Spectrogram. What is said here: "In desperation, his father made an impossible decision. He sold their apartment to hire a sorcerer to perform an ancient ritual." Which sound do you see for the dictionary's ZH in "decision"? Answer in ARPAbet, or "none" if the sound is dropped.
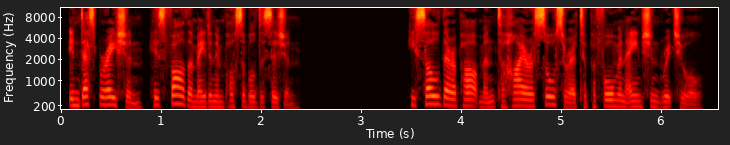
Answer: ZH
